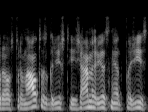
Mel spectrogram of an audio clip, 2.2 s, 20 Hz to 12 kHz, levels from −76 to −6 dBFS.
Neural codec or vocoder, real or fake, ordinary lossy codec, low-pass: codec, 16 kHz, 4 kbps, FunCodec, trained on Chinese and English, 50 frames a second; fake; Opus, 32 kbps; 7.2 kHz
